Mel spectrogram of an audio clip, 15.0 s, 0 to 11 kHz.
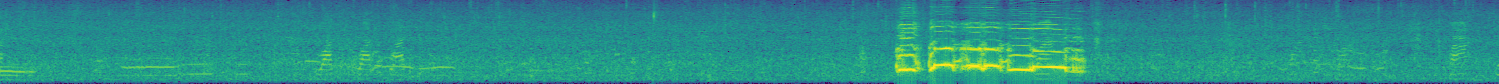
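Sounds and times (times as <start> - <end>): faint background hiss: 0.0 - 14.9
rooster crowing: 9.0 - 10.9.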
